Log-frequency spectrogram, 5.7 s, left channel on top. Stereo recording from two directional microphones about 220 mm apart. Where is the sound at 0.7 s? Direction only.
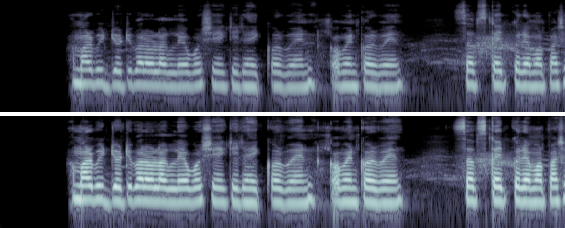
15° right (ahead or behind).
